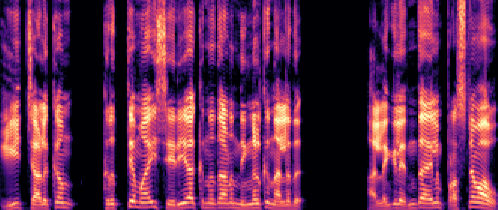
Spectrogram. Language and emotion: Malayalam, angry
